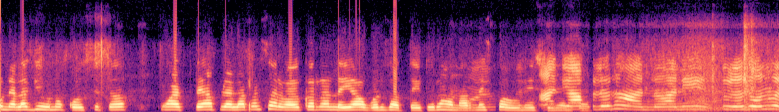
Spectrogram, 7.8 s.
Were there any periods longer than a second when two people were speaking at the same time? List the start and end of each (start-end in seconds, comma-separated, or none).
4.5-5.9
